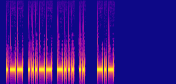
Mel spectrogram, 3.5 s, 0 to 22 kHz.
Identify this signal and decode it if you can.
Morse code, heard as a keyed tone, about 33 wpm, 700 Hz. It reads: W3BI K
